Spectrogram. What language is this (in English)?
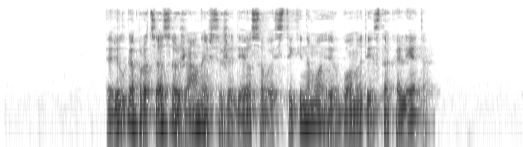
Lithuanian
